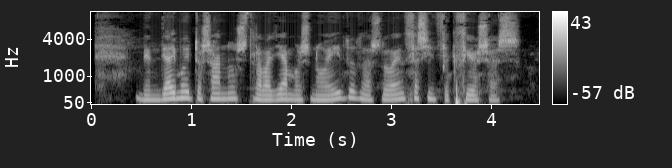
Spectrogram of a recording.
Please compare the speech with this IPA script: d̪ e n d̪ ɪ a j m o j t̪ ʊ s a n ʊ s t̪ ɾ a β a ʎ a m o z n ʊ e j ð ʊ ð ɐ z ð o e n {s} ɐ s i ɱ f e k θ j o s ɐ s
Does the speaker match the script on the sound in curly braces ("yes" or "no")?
no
